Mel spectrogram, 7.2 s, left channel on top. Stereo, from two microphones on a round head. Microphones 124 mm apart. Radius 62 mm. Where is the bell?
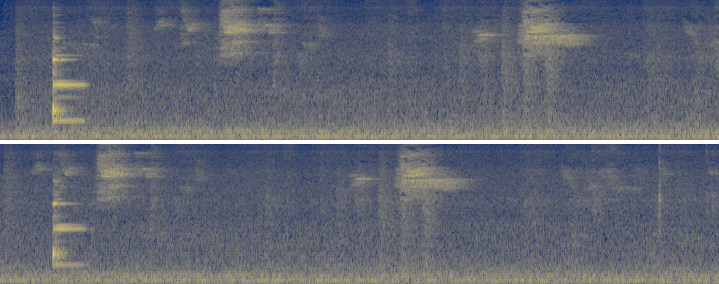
60° left (ahead or behind), 0.5 m.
